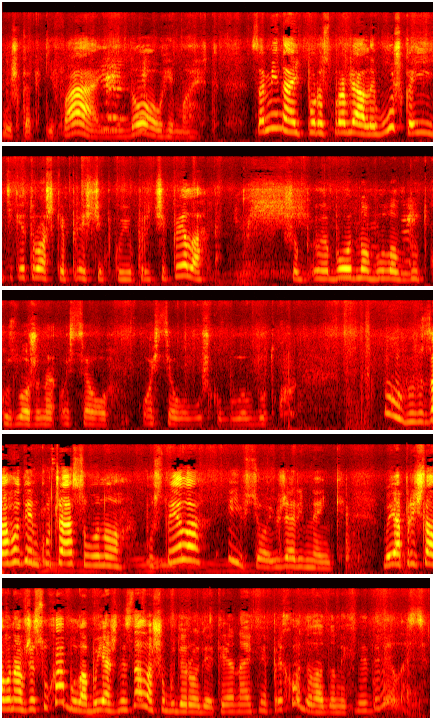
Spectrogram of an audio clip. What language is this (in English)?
Ukrainian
